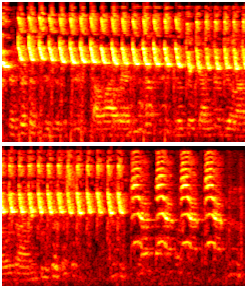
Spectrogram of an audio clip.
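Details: Singing Nias hill myna imitating lovebird and canary: a long, even rattle of rapid high repeated notes lasting over four seconds, followed by a few slower looping whistled phrases.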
